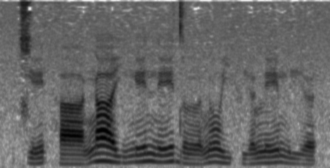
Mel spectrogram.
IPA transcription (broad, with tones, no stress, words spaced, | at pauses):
t͡ɕeː˩˧ haː˩ŋaː˥˨j ŋeː˧˥neː˧˥ dɤː˧˩loː˥˨jfi˩˧ə̯ leː˧˥mi˧˩ə̯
